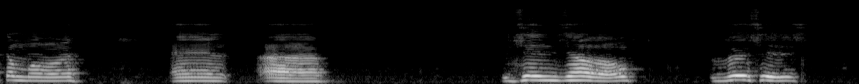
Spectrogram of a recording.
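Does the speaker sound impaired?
Yes: cerebral palsy.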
